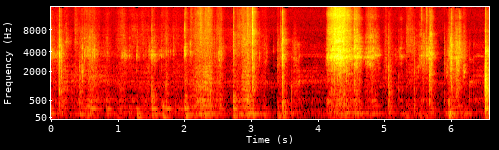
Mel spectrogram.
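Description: Miniature pull-back toy car being dragged back on the tabletop to wind its spring motor, with rubbing and quick clicking, then released: a short, loud whir about four seconds in as the motor spins the wheels and the car runs up the plastic track. The car fails to make it all the way round the loop.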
